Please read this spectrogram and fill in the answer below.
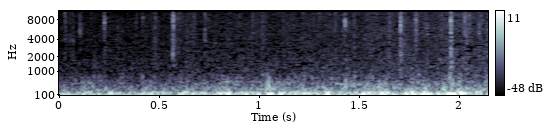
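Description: Low, wavering drone of meditation music, slowly swelling in loudness.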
